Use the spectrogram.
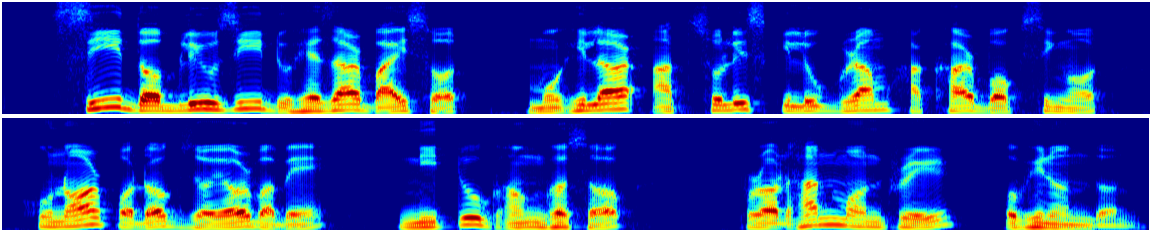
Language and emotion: Assamese, neutral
